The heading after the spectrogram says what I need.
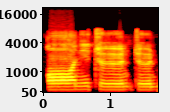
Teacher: bir Elif uzatarak durdum Neden Çünkü meddi Arız tec ortaya çıkıyor Ve hadır usulünde bir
